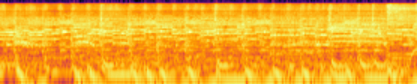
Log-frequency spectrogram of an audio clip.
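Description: Bagpipes playing a melody over a steady drone, with a bass-heavy beat underneath: Celtic-Punjabi folk music with a bhangra feel.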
